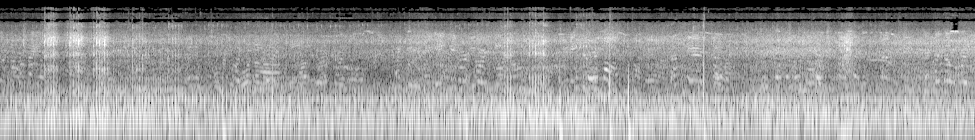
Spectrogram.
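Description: Small ATV engines running steadily, with people talking in the background.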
